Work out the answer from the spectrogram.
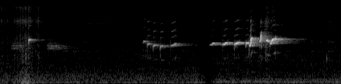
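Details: Black-crested bulbul song meant as a lure for other birds: short clear whistled notes, then a longer rising, warbling whistled phrase, over a steady low hum and background noise.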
